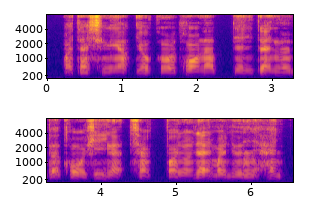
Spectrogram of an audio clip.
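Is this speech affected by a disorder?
Yes: ALS, through a speech-generating device; voice synthesis from own recorded voice.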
